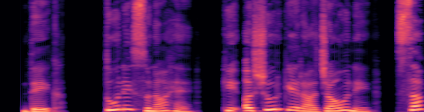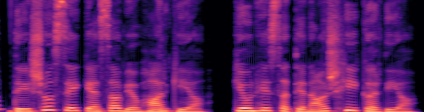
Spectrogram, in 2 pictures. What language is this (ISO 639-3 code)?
hin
